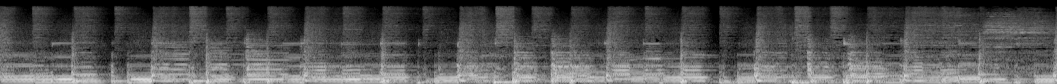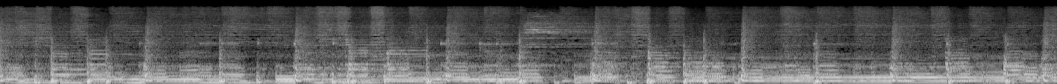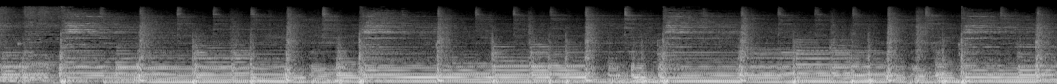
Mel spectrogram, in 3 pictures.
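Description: A live rock band playing an instrumental passage: electric guitar, bass guitar and drum kit together. About two-thirds of the way in the bass line shifts and the band moves into a new section.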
